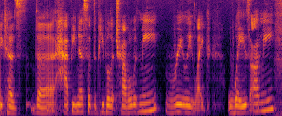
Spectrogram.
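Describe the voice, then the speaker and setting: A woman's fairly low voice with lively intonation. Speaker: podcast co-host. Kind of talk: casual chat. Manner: fast.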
